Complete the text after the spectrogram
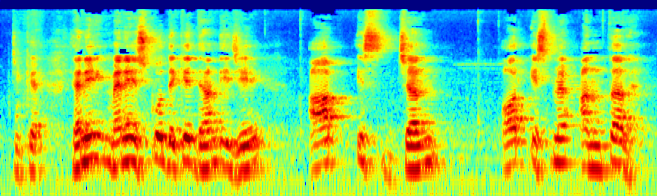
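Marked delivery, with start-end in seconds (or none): none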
